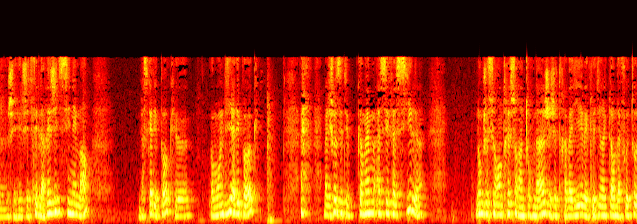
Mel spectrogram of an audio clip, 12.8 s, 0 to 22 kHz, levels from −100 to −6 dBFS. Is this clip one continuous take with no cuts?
yes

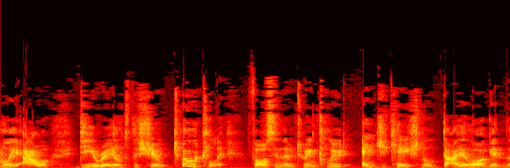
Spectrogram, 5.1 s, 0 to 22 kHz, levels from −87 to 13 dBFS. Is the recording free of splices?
yes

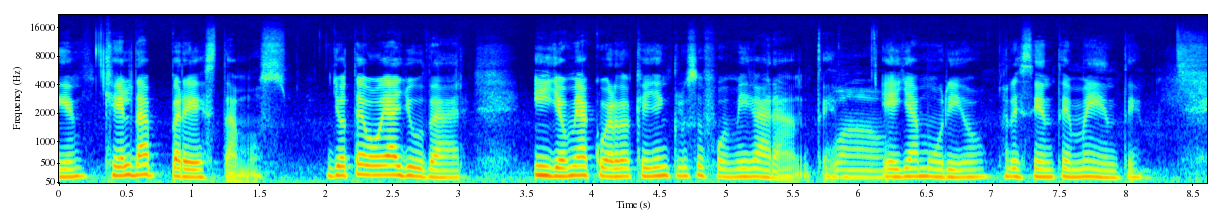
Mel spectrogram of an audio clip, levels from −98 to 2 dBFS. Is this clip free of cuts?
yes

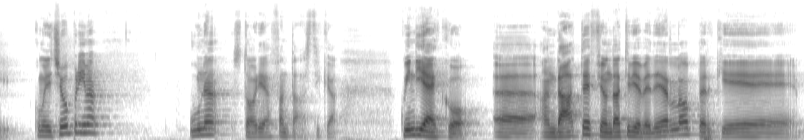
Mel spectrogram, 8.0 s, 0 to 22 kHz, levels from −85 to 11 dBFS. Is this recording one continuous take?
yes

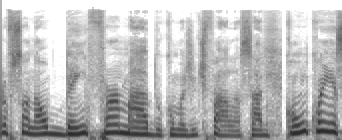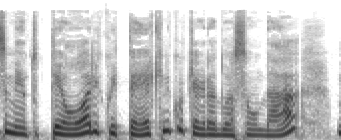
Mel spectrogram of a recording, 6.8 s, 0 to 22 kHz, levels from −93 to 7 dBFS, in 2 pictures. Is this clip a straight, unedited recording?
no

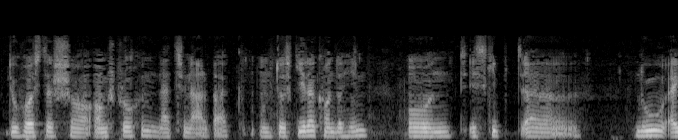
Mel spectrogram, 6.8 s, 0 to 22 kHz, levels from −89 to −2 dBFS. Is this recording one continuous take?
no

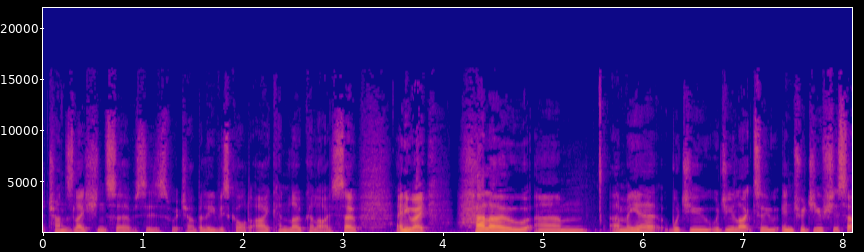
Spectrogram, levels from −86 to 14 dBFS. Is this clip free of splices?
yes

